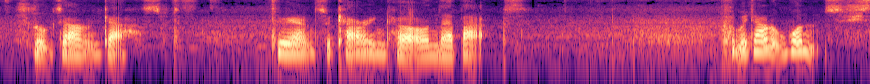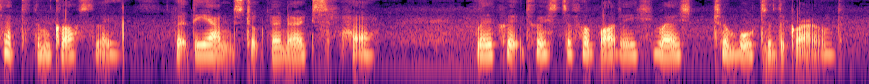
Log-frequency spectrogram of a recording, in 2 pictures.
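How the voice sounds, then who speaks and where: A fairly quick pace in a British accent, with long, frequent pauses and noticeable background noise. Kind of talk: bedtime story reading.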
